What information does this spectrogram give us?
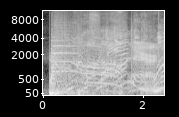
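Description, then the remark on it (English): A loud game show bell, pushed by the button pusher, rings out abruptly and keeps clanging steadily for a couple of seconds, bright and metallic, while excited voices shout over it. “Because the button pusher pushed the bell.”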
